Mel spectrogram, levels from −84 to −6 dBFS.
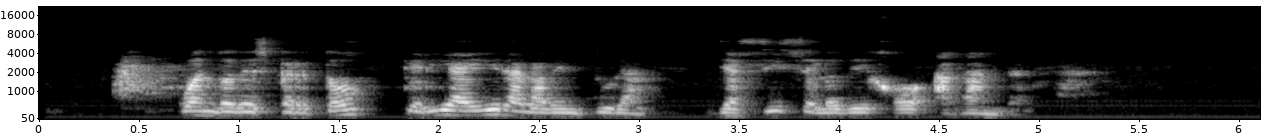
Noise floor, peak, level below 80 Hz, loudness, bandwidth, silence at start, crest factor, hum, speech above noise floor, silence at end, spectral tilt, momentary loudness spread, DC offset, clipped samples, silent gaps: -69 dBFS; -2 dBFS; -68 dBFS; -21 LUFS; 7 kHz; 0.35 s; 20 dB; none; 48 dB; 0.9 s; -6 dB/octave; 11 LU; under 0.1%; under 0.1%; none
